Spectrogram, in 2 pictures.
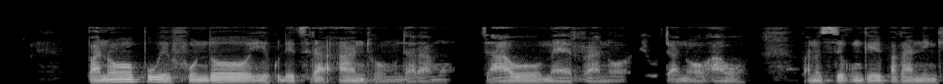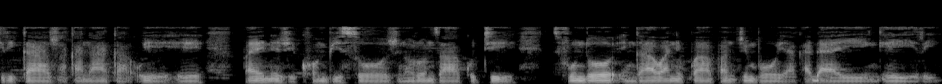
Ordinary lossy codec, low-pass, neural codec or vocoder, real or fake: MP3, 24 kbps; 7.2 kHz; none; real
